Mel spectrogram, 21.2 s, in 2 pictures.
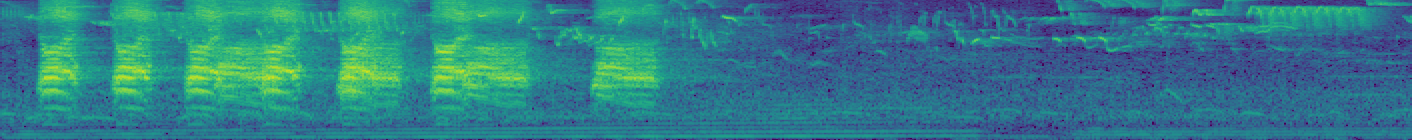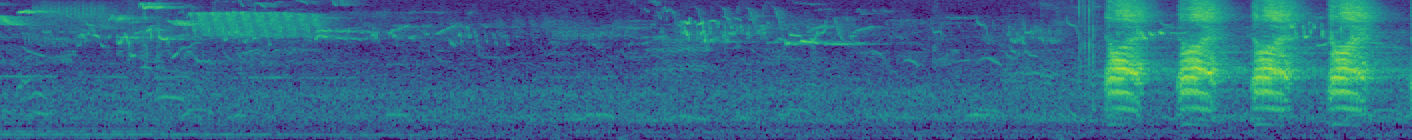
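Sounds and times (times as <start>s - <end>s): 
carrion crow Corvus corone giving loud harsh even caws: 0.3s - 5.2s, 18.3s - 21.1s.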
